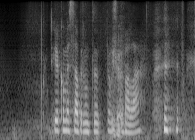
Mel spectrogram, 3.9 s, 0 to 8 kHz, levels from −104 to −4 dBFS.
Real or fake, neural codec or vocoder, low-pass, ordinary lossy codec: fake; codec, 16 kHz, 1 kbps, X-Codec, WavLM features, trained on Multilingual LibriSpeech; none; none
